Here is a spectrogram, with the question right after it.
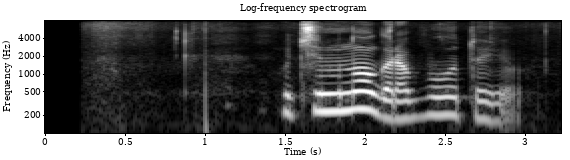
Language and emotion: Russian, sad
